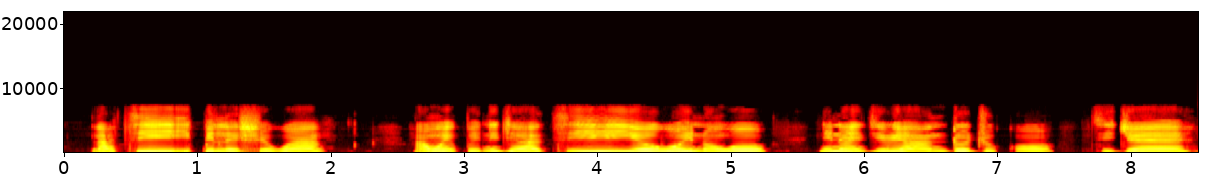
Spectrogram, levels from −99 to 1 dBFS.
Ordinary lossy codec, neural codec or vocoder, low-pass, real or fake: none; none; 7.2 kHz; real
